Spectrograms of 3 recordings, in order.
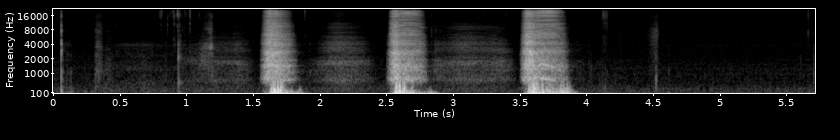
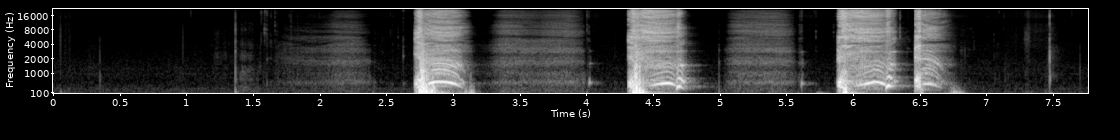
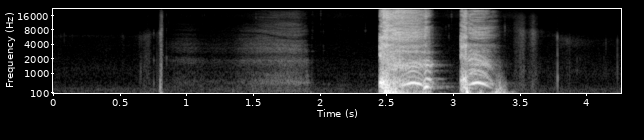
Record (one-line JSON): {"exhalation_length": "5.7 s", "exhalation_amplitude": 20092, "exhalation_signal_mean_std_ratio": 0.26, "three_cough_length": "7.8 s", "three_cough_amplitude": 32768, "three_cough_signal_mean_std_ratio": 0.31, "cough_length": "4.3 s", "cough_amplitude": 32768, "cough_signal_mean_std_ratio": 0.3, "survey_phase": "beta (2021-08-13 to 2022-03-07)", "age": "18-44", "gender": "Female", "wearing_mask": "No", "symptom_cough_any": true, "symptom_runny_or_blocked_nose": true, "symptom_change_to_sense_of_smell_or_taste": true, "symptom_loss_of_taste": true, "symptom_onset": "5 days", "smoker_status": "Never smoked", "respiratory_condition_asthma": false, "respiratory_condition_other": false, "recruitment_source": "Test and Trace", "submission_delay": "2 days", "covid_test_result": "Positive", "covid_test_method": "ePCR"}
